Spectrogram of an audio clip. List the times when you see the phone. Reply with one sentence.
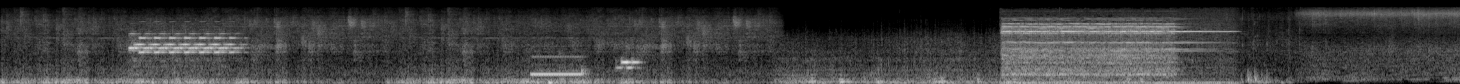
You can hear the phone from 1.2 to 2.5 s, from 5.3 to 6.4 s and from 10.0 to 12.4 s.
